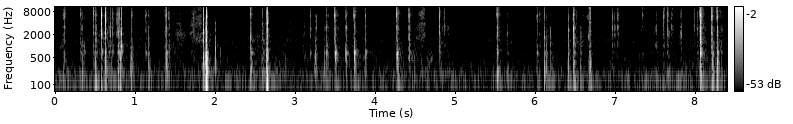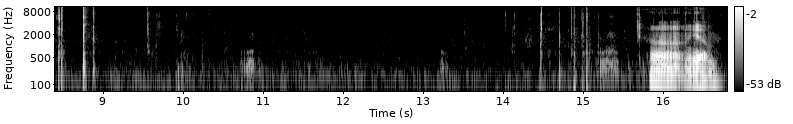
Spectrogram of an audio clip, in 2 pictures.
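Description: Keystrokes tap on a computer keyboard in quick, irregular bursts of sharp clicks, close and quiet, pausing between runs, with a brief louder noise near the end.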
